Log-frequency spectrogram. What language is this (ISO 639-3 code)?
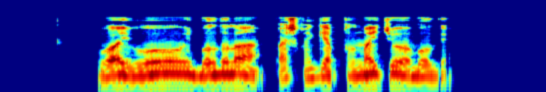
uig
